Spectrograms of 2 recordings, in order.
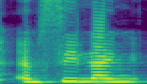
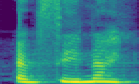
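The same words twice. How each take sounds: First: High pleading repeat of em xin anh, held longer on xin; repeated plea. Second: High, tearful begging on em xin anh; crying plea. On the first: Begging her brother-in-law again, pleading high. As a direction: beg again, stretching xin. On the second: Clinging to her brother-in-law, tearful high begging. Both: A narrator's reading. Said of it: "nói như van lơn".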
